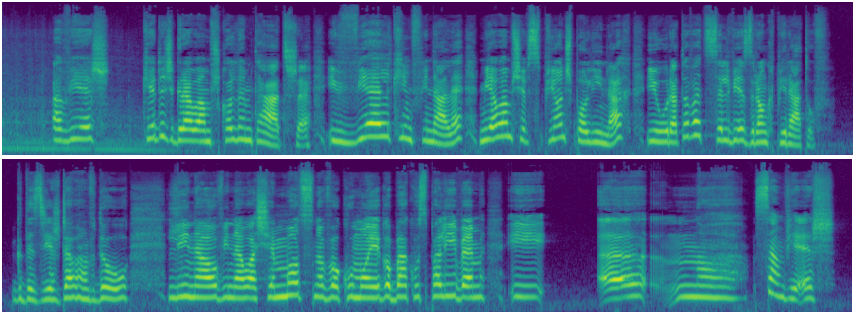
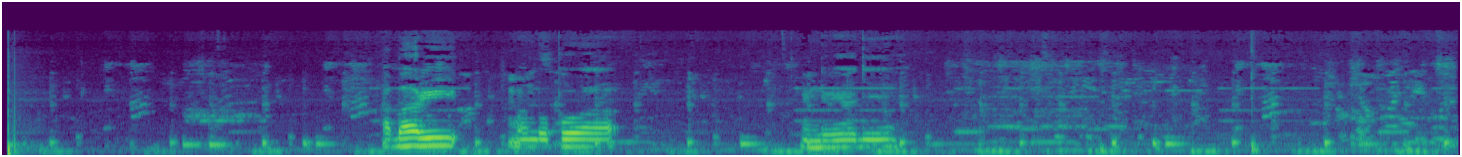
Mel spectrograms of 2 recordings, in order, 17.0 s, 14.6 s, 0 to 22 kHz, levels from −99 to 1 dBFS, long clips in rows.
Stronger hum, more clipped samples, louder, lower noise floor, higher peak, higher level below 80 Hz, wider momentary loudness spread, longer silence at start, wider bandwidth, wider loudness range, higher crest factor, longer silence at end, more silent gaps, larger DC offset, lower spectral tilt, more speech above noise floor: neither; neither; first, -18 LUFS vs -26 LUFS; second, -42 dBFS vs -59 dBFS; first, -2 dBFS vs -8 dBFS; second, -64 dBFS vs -44 dBFS; second, 12 LU vs 23 LU; about the same, 0 s vs 0.05 s; first, 19.5 kHz vs 11.5 kHz; second, 4 LU vs 15 LU; second, 16 dB vs 22 dB; first, 0.2 s vs 0 s; neither; neither; second, -2.5 dB/octave vs -8 dB/octave; second, 23 dB vs 35 dB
